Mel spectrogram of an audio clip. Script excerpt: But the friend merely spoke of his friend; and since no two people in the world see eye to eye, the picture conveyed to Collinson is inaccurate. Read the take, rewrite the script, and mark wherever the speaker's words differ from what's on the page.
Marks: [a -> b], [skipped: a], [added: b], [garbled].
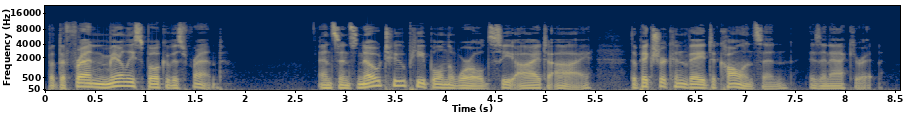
But the friend merely spoke of his friend; and since no two people in the world see eye to eye, the picture conveyed to Collinson is inaccurate.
